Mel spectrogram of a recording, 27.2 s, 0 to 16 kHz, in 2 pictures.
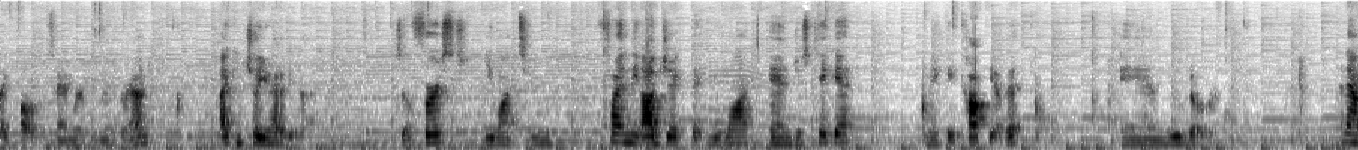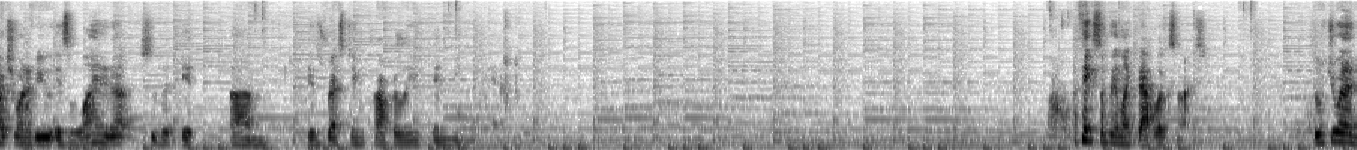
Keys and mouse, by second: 0.1 click, 0.3 g, 1.2 shift+middle drag, 1.6 ctrl+Tab, 3.7 shift+middle drag, 4.1 middle drag, 5.4-6.0 shift+middle drag, 8.1 click, 9.3 drag, 10.1 shift+d, 12.4-12.8 shift+middle drag, 12.8 KP_Decimal, 12.8 KP_1, 13.5-13.8 shift+middle drag, 14.2 g, 16.2 r, 18.5-22.3 typing, 19.2 middle click, 19.4 middle click, 19.8 middle click, 20.4 middle drag, 20.8 middle click, 21.1-21.5 middle drag, 21.8 middle click, 22.5-23.4 middle drag, 23.5 shift+middle click, 23.7 r, 24.2-24.8 middle drag, 25.5-25.9 middle drag, 26.0 click.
